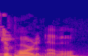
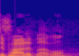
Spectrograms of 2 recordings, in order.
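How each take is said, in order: First: It is said in a plain, neutral accent. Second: It is said in a Boston accent. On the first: The speaker calls it wrong. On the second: The speaker calls it right.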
